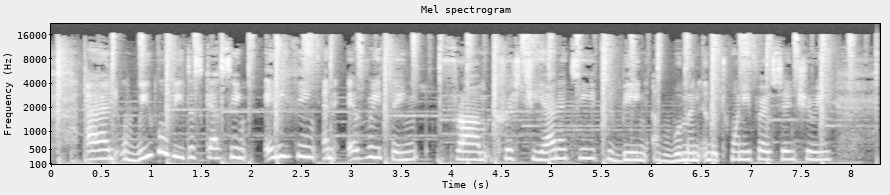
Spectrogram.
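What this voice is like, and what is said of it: French accent. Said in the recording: “with the French accent.”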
